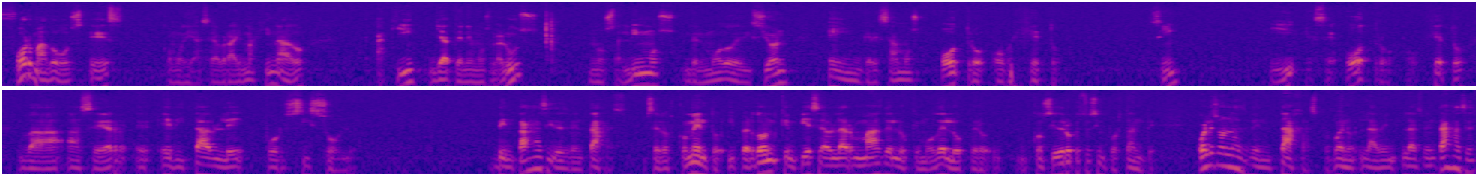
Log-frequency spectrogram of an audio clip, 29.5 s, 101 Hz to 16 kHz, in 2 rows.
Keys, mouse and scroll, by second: 5.3 Tab.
